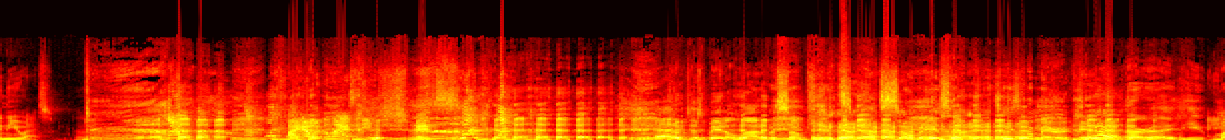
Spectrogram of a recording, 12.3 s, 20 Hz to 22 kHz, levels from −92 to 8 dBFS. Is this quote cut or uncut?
uncut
